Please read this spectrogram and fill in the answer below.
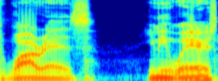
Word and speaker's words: Juarez: dumb I actually think you're supposed to say it like where's it supposed to be where's but I used to say water yes there's a light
